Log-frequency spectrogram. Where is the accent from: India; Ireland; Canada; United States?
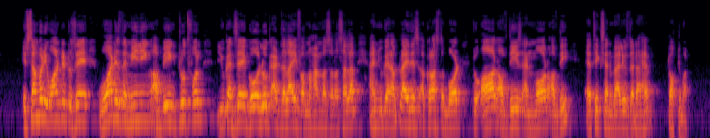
India; Hyderabad, Telangana; I am from Hydro, Hyderabad.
